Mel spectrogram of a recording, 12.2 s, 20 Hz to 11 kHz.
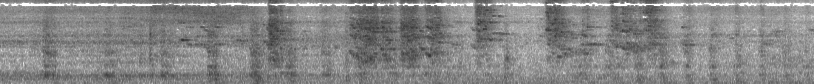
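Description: SR Schools class 4-4-0 steam locomotive 30925 'Cheltenham', a three-cylinder engine, moving slowly off along the line. It makes a steady rumble with uneven beats and wheel-on-rail noise, growing harsher and higher about five to seven seconds in.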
